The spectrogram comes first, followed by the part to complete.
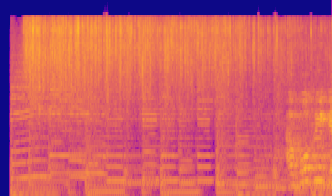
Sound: pan sizzles; upbeat music

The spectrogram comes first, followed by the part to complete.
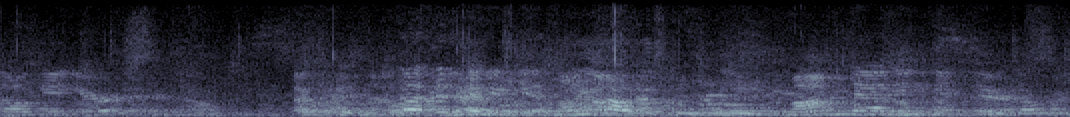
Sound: crowd chattering

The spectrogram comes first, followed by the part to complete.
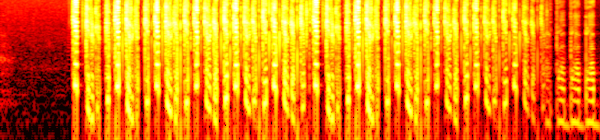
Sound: funny motor sound

